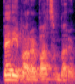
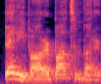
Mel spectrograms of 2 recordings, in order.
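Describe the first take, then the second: First: It is said extremely fast. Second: It is said fast.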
